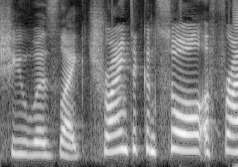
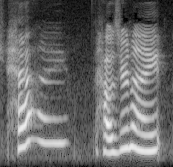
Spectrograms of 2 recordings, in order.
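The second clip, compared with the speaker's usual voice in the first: high, sing-song casual hello; light, high-pitched chirpy text voice; mock friendly greeting; 6 semitones higher, slower than usual. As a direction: imitate an oblivious friend checking in.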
